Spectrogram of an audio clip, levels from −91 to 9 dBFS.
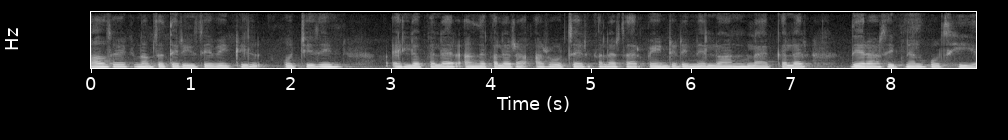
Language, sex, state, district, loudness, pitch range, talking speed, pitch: English, female, Punjab, Fazilka, -13 LUFS, 215-235 Hz, 190 wpm, 225 Hz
